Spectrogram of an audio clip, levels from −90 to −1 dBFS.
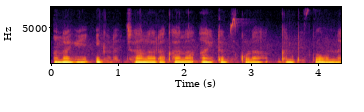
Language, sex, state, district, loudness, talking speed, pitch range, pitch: Telugu, female, Andhra Pradesh, Annamaya, -16 LUFS, 110 wpm, 175-190 Hz, 180 Hz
